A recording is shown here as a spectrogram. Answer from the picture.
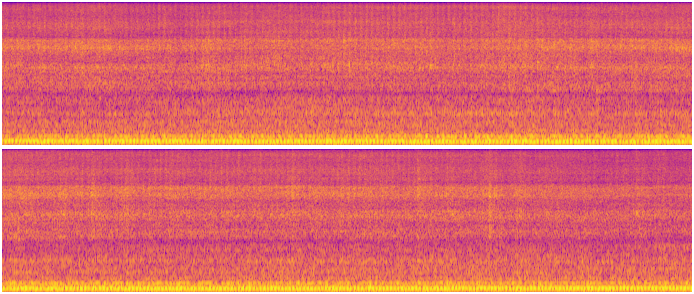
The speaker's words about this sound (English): It's a loud truck that sounds like it eats things.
